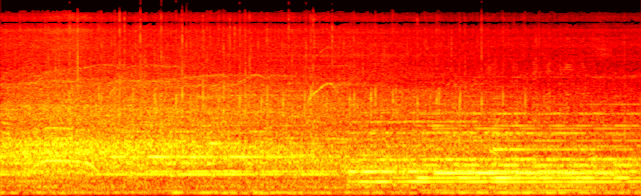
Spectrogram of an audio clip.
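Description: Music over an arena sound system: long sustained chords, with a new set of held notes coming in about four seconds in, over the steady noise of a large cheering crowd.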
